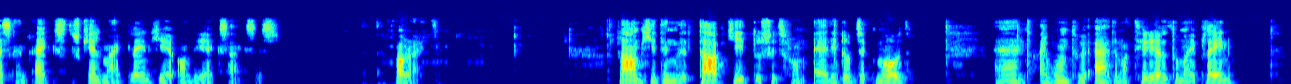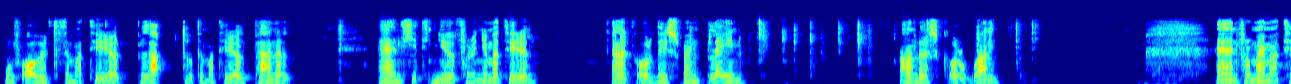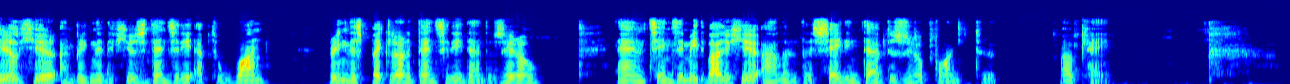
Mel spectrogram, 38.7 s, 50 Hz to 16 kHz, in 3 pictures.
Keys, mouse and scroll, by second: 3.7-5.9 drag, 8.3 Tab, 11.8-19.0 drag, 19.1-20.9 drag, 27.2-29.1 drag, 30.1-33.7 drag.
